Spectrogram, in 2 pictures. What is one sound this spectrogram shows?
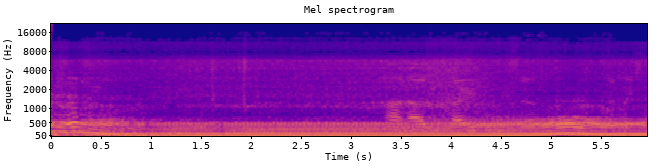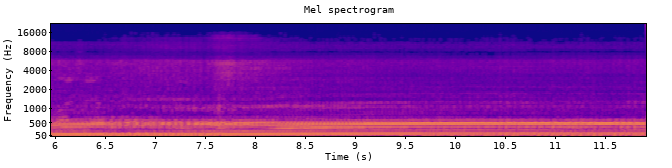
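A motorcycle engine hums and revs up and down as the bike rides along.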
